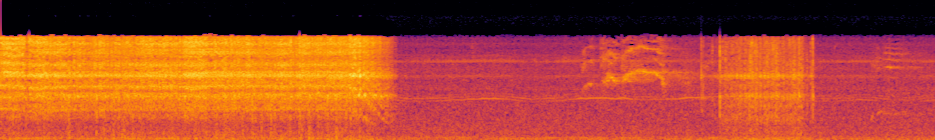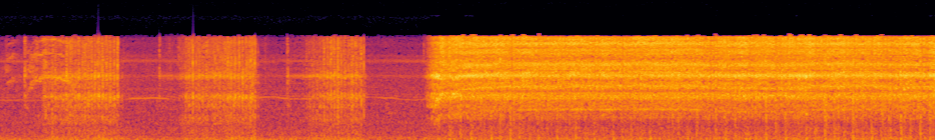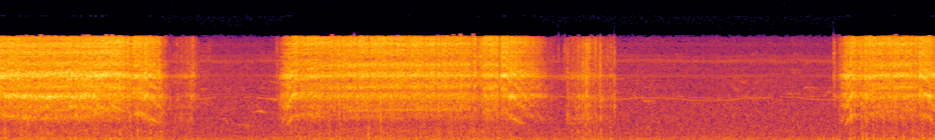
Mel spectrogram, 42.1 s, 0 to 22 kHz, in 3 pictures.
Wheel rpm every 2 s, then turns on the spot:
230, 230, 180, 0, 0, 20, 0, 20, 20, 20, 140, 230, 220, 230, 210, 60, 160, 190, 20, 0, 120.
10-12 14-20 30-32 36-38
